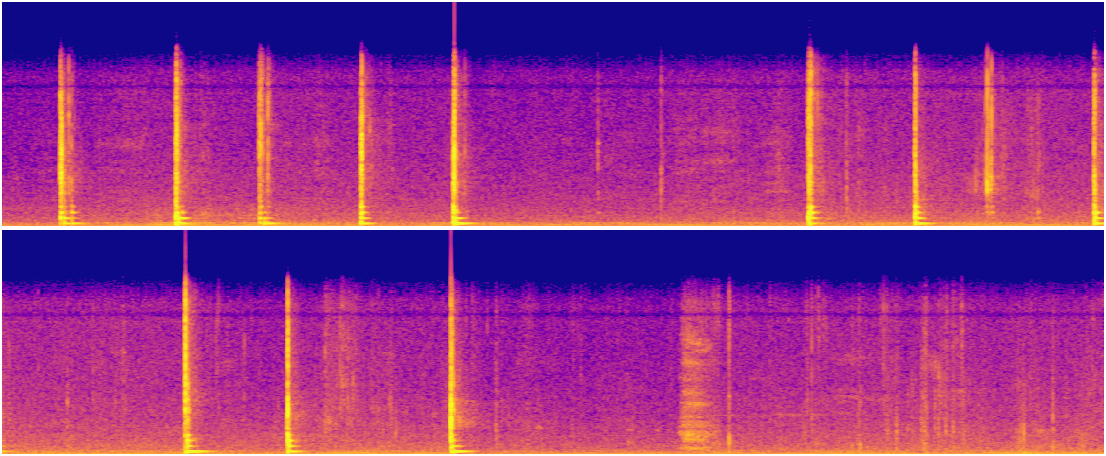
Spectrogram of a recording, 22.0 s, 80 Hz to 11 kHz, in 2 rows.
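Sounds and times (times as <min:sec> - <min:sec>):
axe chopping wood: 0:00.6 - 0:00.9, 0:01.7 - 0:02.0, 0:02.6 - 0:02.8, 0:03.6 - 0:03.9, 0:04.5 - 0:04.8, 0:08.0 - 0:08.4, 0:09.1 - 0:10.0, 0:10.9 - 0:11.2, 0:12.8 - 0:13.2, 0:13.8 - 0:14.2, 0:15.5 - 0:15.8.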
